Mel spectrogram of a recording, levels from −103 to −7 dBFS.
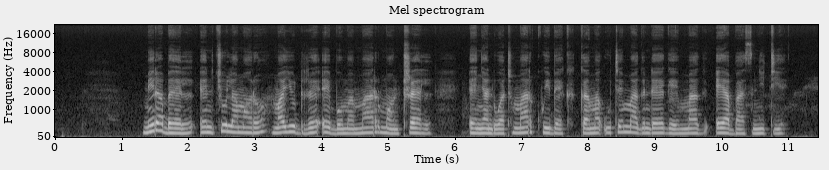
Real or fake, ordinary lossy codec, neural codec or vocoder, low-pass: real; none; none; none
